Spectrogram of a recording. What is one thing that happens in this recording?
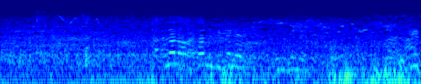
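A cricket bat strikes a ball with a sharp knock, heard from a distance.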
